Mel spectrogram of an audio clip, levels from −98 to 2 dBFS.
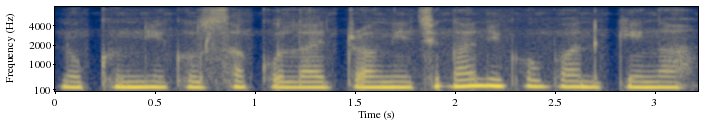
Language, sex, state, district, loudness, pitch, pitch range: Garo, female, Meghalaya, South Garo Hills, -12 LUFS, 195 Hz, 190-210 Hz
